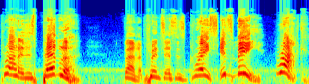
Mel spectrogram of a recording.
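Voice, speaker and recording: A man's voice: very high-pitched, huge pitch swings, slow pace, sharp tone, heavily acted. A man voicing a protective, folksy pony father in a wasteland audio drama, with a drawling Southern US accent. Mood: startled, excited.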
